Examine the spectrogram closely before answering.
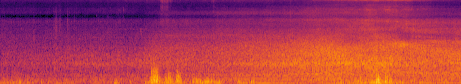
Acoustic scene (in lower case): street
